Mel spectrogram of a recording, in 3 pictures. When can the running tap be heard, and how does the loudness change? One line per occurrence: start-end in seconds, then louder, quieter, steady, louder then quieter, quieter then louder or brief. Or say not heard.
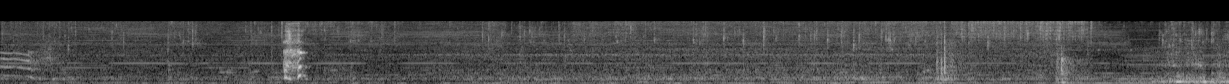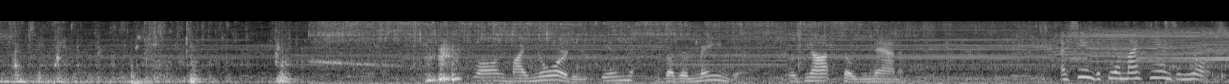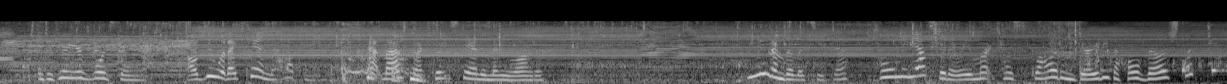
0.0-36.8 louder then quieter.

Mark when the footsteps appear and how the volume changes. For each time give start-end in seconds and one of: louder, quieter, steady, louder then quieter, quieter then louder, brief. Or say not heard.
not heard.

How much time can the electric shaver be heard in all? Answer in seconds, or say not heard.
37 s.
